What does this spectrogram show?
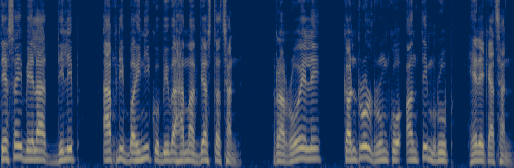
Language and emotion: Nepali, neutral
